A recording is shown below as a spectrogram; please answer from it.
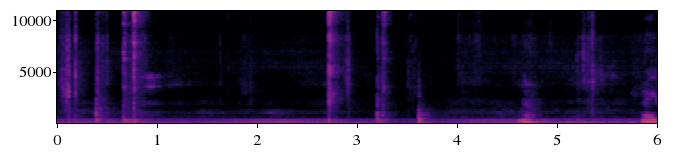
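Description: Light handling sounds with several sharp little clicks as a thread end is worked through a crocheted string motif with a needle and pulled tight to finish it off.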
